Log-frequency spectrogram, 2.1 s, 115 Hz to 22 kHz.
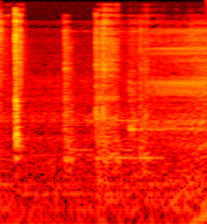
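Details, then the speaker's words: Power Mac G5 after RAM reinstalled in pairs (earlier two power-light flashes, no RAM detected): soft irregular ticks then rising spin-up hum as optical drive loads the disc, which it wasn't doing before; normal. "oh whoops sorry maybe they were installed properly I don't know but I can hear it loading which it wasn't doing before"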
